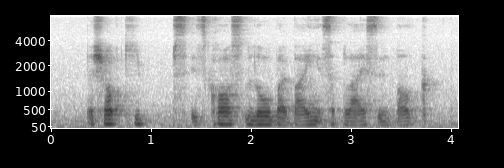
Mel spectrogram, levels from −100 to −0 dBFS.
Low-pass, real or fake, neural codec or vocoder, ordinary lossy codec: none; real; none; none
